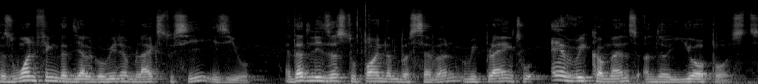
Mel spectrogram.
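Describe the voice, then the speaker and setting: A man with a non-native accent and a dark, mellow tone, at a fairly quick pace with ordinary pitch variation, with audible room echo. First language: not English. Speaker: agency owner and LinkedIn content creator. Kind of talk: tutorial.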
